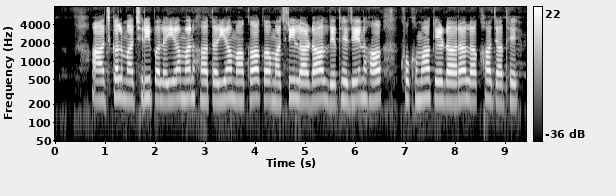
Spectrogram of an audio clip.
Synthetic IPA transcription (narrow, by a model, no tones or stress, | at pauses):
aːd͡ʒkəlmət͡ʃʰɾipələjjamənhət̪əɾɪjamãkakamət͡ʃʰɾilaɖaːld̪eːt̪ʰed͡ʒeːnɦakʰʊkʰmãkeɖaːɾaləkʰad͡ʒaːt̪ʰeː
